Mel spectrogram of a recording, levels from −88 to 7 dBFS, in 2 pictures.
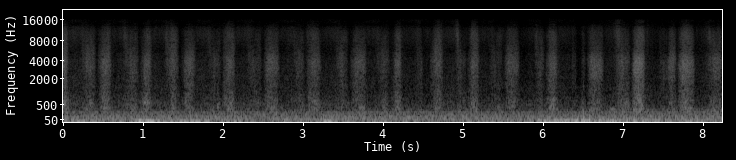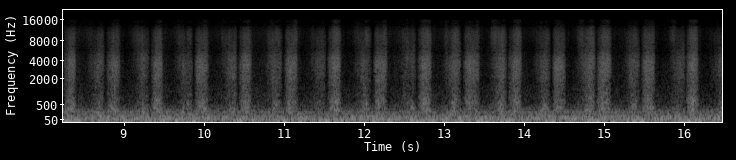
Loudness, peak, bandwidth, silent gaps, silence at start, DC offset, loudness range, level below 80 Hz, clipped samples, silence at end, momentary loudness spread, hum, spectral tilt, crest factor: -44 LUFS; -26 dBFS; 16.5 kHz; none; 0 s; under 0.1%; 4 LU; -48 dBFS; under 0.1%; 0 s; 5 LU; none; -3.5 dB/octave; 16 dB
